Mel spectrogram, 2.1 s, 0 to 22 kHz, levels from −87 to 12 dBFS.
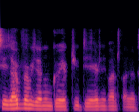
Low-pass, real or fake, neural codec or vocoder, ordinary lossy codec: none; fake; codec, 16 kHz, 0.8 kbps, ZipCodec; none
